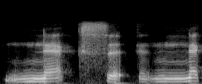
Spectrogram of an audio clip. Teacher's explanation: you added a vowel sound in between the K and the S sound so the word is next next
